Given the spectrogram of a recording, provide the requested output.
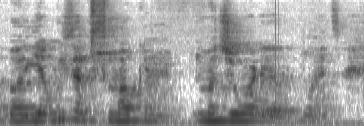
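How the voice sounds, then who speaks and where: Noticeable noise sits in the background. The speech moves at a fairly quick clip. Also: woman. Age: young. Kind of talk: casual storytime talk to camera. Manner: casual, rambling.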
